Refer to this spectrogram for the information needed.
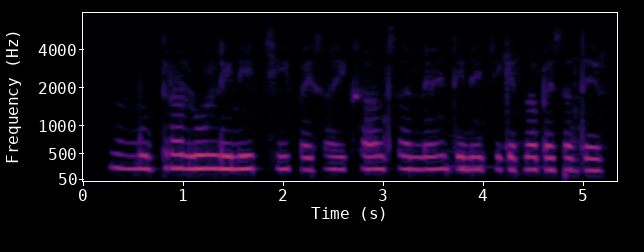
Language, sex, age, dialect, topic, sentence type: Maithili, female, 25-30, Angika, banking, question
